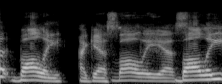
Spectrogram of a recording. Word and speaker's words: Bali: Bali, I guess.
